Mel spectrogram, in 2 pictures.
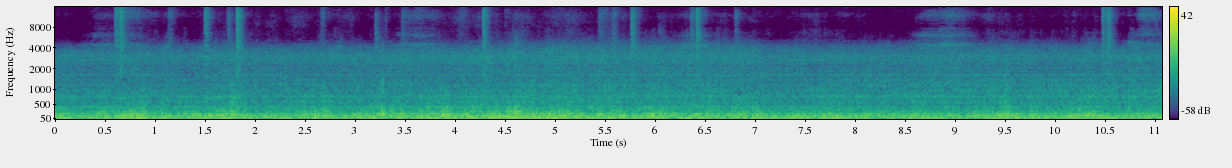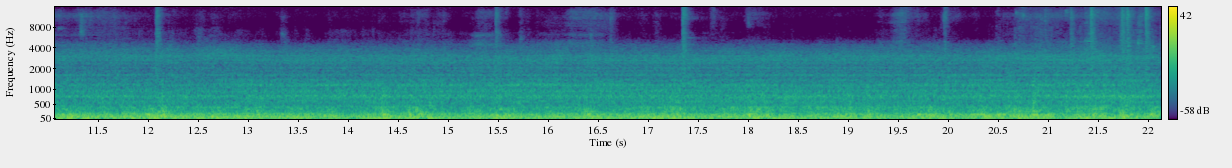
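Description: Passenger train running at speed: a steady rumble of the wheels on the rails, with a few scattered faint clicks.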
